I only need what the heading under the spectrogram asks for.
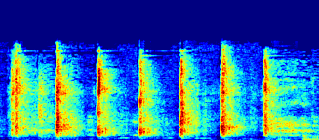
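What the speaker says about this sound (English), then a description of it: "a big clap for our CEO, Mr. Odoro Ngwen" At an ODM women leaders' celebration at Chungwa House in Nairobi, a crowd claps for the party's CEO in a rhythmic, unison beat: seven sharp, evenly spaced claps with low murmuring between them.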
